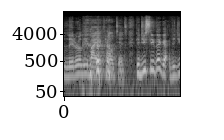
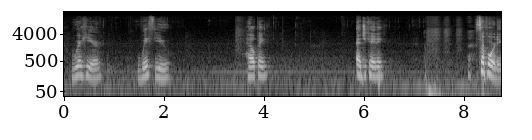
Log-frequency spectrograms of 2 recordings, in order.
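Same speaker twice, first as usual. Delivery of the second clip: halting, slow, every word set apart by pauses. Imitating how they deliver a favorite line: long pauses between each word. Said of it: "three second pause between each word".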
